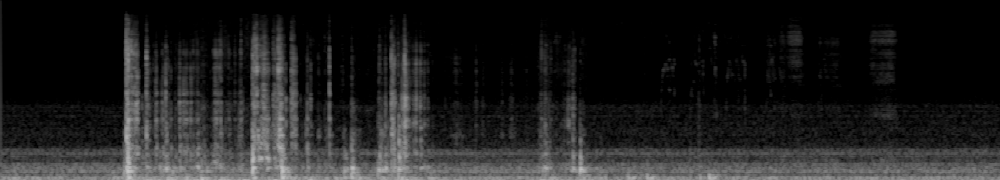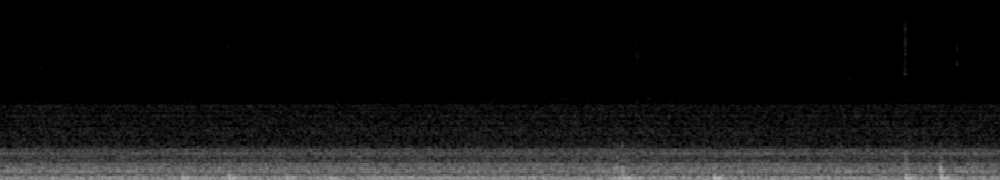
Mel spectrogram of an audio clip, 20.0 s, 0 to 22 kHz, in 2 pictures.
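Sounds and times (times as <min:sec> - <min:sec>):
steady low hum: 0:00.0 - 0:20.0
owl nestlings scrabbling and knocking: 0:01.3 - 0:07.5.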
